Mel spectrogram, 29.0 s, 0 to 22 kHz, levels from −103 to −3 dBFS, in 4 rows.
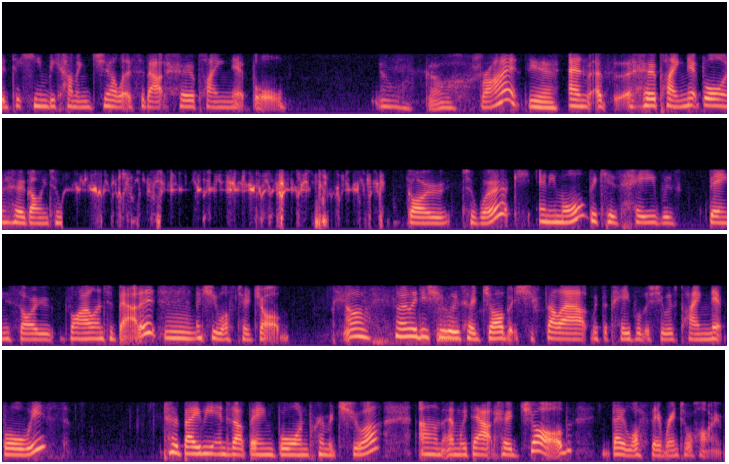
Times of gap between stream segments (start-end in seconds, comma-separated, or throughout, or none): none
